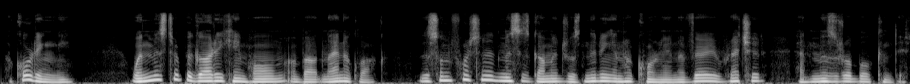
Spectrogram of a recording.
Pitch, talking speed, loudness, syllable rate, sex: 140 Hz, 165 wpm, -17 LUFS, 6.1 syllables/s, male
